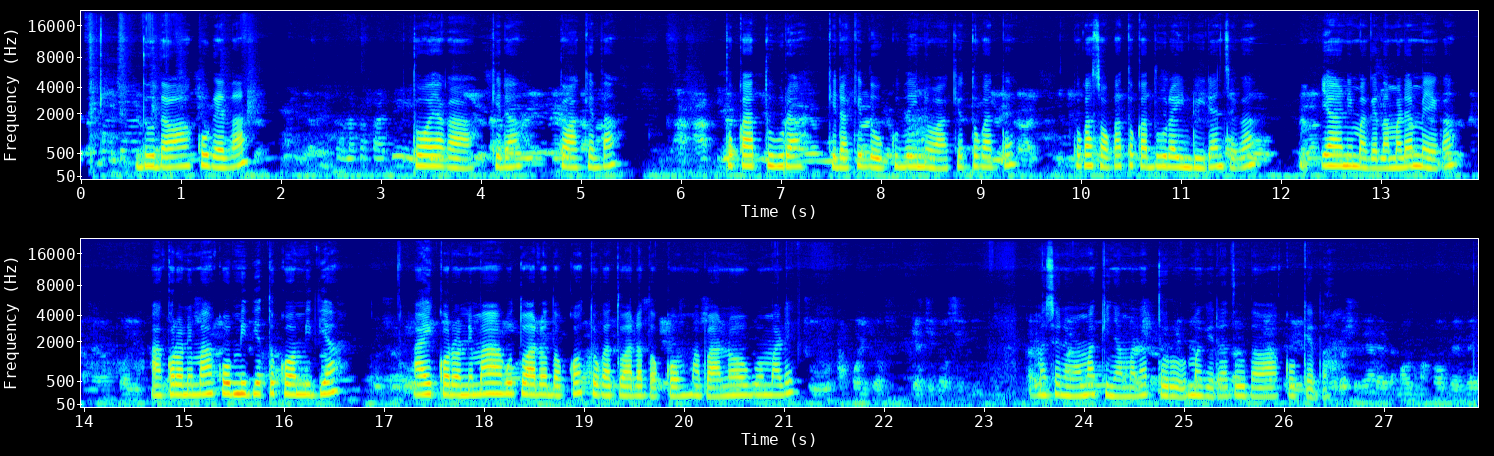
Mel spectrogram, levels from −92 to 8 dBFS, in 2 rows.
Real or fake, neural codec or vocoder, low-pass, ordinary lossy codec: real; none; none; none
